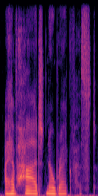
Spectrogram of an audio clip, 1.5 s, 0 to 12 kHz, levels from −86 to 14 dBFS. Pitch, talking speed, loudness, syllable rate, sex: 185 Hz, 205 wpm, -16 LUFS, 4.7 syllables/s, female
